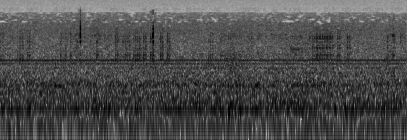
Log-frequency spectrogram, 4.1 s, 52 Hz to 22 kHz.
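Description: Quiet steady hum with a few faint high ticks, about one and one-and-a-half seconds in, and a faint brief whir later on, from the stepping (STM) focus motor of a Viltrox 33mm f/1.4 lens as it racks focus.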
